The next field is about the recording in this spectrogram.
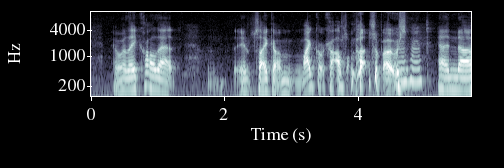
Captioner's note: laughing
